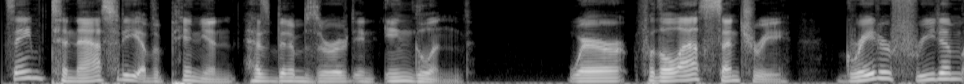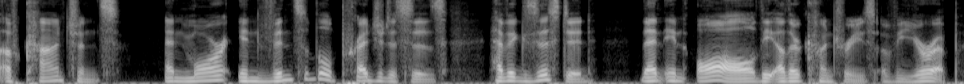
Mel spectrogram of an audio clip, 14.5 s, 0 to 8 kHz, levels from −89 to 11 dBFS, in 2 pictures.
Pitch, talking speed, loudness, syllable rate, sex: 125 Hz, 135 wpm, -18 LUFS, 4.9 syllables/s, male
